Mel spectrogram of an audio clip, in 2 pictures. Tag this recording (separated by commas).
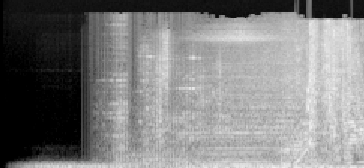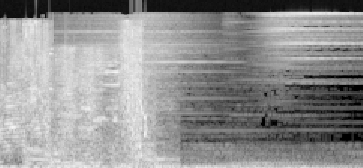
Music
